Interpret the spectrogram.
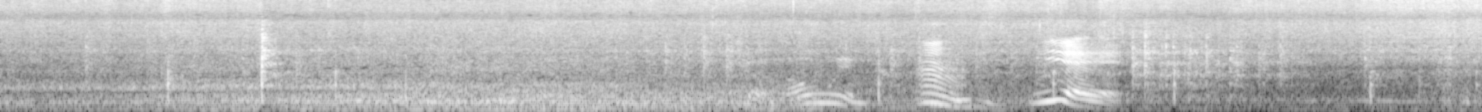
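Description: Diced pumpkin and vegetables sizzling in oil in a frying pan while a wooden spoon stirs and scrapes them. The sizzle swells over the first few seconds, and a few short gliding pitched sounds cut in about four to five and a half seconds in.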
